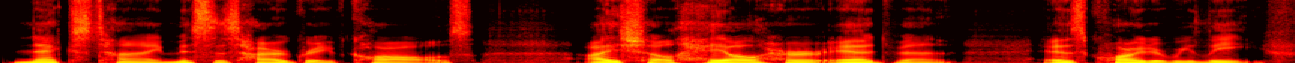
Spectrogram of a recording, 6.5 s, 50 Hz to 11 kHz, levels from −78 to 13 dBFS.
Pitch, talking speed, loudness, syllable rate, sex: 160 Hz, 130 wpm, -16 LUFS, 3.6 syllables/s, female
